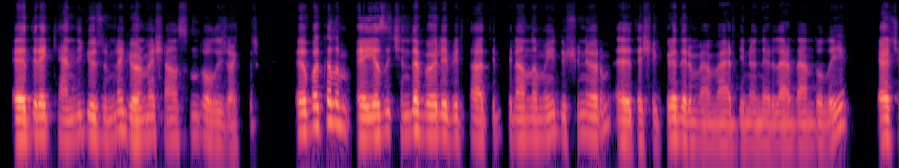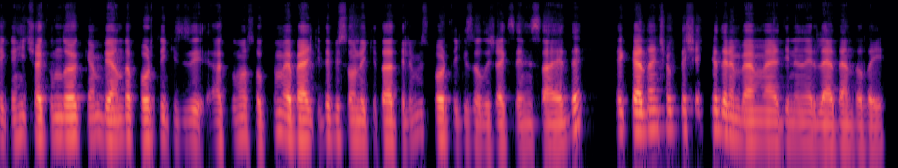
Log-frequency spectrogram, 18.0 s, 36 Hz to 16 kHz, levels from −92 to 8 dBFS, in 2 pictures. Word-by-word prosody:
eee, 110 0 +11
direkt 125 -1 +4
kendi 110 +3 -4
gözümle 115 +3 -1
görme 115 -1 +3
şansım 110 +1 -8
da - - -7
olacaktır. 90 -3 -7 0.4
Eee, 140 0 +6
bakalım, 170 -1 +3
eee, 115 - +7
yaz 125 +3 +6
içinde 135 0 +3
böyle 125 -1 +4
bir 120 - -4
tatil 110 +1 -4
planlamayı 110 +1 -4
düşünüyorum. 120 - -3
Eee, 105 -1 +5
teşekkür 105 +1 -5
ederim 105 -3 +3
ben 90 -1 -7
verdiğin 95 0 -5
önerilerden 90 0 -4
dolayı. 100 - -3 0.3
Gerçekten 110 -1 +2
hiç 120 -1 -10
aklımda 115 +1 +3
yokken 115 0 0
bir 110 - +6
anda 110 +2 0
Portekiz’i 105 -2 -3
aklıma 110 +4 -8
soktun 125 +9 -9
ve 115 -2 +4
belki 105 -3 +3
de 115 - -5
bir 110 - -9
sonraki 105 -2 -6
tatilimiz 105 +5 -2
Portekiz 105 -3 -1
olacak 95 0 -5
senin 90 0 -9
sayende. 90 - -1 0.3
Tekrardan 145 +1 +4
çok 150 0 -9
teşekkür 150 0 -6
ederim 120 -6 0
ben, 100 0 +1
verdiğin 100 0 -3
önerilerden 90 -1 -3
dolayı. 85 -1 -6
110 Hz, 175 wpm, -25 LUFS, 100-120 Hz, 0.4 s, eee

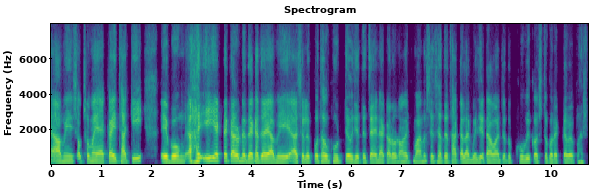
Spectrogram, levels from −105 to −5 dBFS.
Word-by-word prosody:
আমি 165 +1 -2 0.2
সবসময় 165 +1 -2
একাই 170 +4 +2
থাকি 160 +2 -1 0.6
এবং 165 +1 +6 0.2
এহ, 180 -2 +3 0.2
এই 200 - +4
একটা 195 0 -1
কারণে 180 0 +4
দেখা 160 +1 +3
যায় 165 -1 +6
আমি 155 +2 -2 0.3
আসলে 160 +1 -1
কোথাও 165 0 +2
ঘুরতেও 170 0 0
যেতে 150 -1 -2
চাই 140 -1 +1
না। 140 - -1
কারণ 150 +2 -1
অনেক 160 -1 -4
মানুষের 160 +1 -5
সাথে 155 0 -2
থাকা 145 0 -3
লাগবে 145 +1 -2
যেটা 150 +1 -2
আমার 145 0 -1
জন্য - - -7 0.2
খুবই 165 -1 -2
কষ্টকর 145 0 -4
একটা 135 - -6
ব্যাপার। 140 +2 -5
160 Hz, 175 wpm, -23 LUFS, 150-170 Hz, 0.6 s, এবং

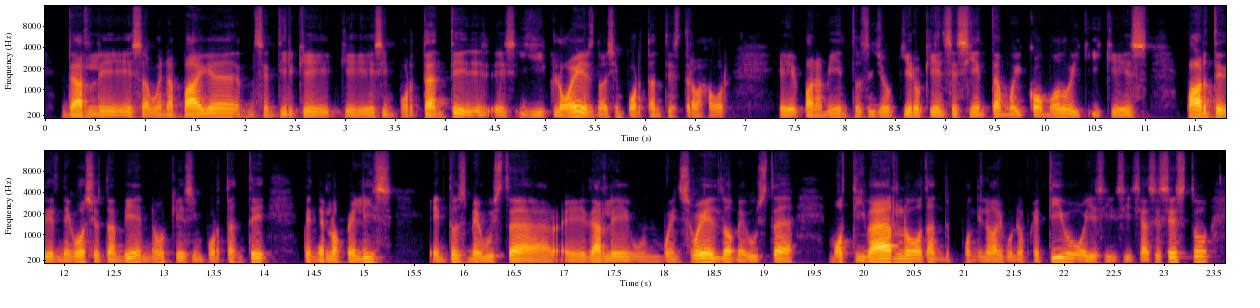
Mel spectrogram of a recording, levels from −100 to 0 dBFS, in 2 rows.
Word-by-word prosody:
darle 105 +1 +2
esa 105 +1 -2
buena 100 -1 -3
paga, 130 +3 +5
sentir 105 +1 -7
que 100 -4 -2
que 95 -1 -4
es 100 +4 -5
importante, 115 +4 -1
e 105 -1 -2
es 105 0 -8
y 95 0 -8
lo - - +4
es, - - +5
¿no? 110 - -3
Es 115 - -7
importante, 105 -4 -5
ese 110 0 -16
trabajador, 95 0 -5 0.5
eh, 100 -1 +1
para 95 0 0
mí. 110 +6 -4
Entonces, 105 -5 -7
yo 110 0 -4
quiero 110 -2 +1
que 105 0 -2
él 105 - -1
se 115 +3 -4
sienta 110 +1 -1
muy 110 0 -4
cómodo 115 +4 +1
y 100 - -4
y - - -11
que 95 -1 -3
es 100 -1 -4 0.3
parte 125 +2 +7
del 100 -1 -1
negocio 110 +4 0
también, 110 +1 0
¿no? 135 +7 -5
Que 100 - -5
es 100 +1 -6
importante 100 +5 -3 0.3
tenerlo 105 +1 -1
feliz. 105 +6 -2 0.3
Entonces, 120 +4 -4
me 110 -1 +2
gusta, 105 -3 +2
eh, 100 -1 -3
darle, 105 0 +2
un 100 0 -10
buen 105 0 -6
sueldo, 125 +3 +4
me 95 - -4
gusta 105 +2 0 0.3
motivarlo, 115 +3 +6
dando 105 -1 -5
poniendo 100 +2 -5
algún 105 +1 -4
objetivo, 130 +6 0
oye, 110 -2 0
si 100 -1 -11
si 105 0 -8
haces 110 +1 -4
esto, 145 +2 0
105 Hz, 165 wpm, -23 LUFS, 100-115 Hz, 0.5 s, parte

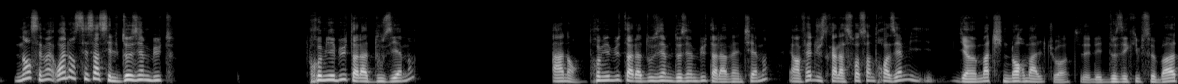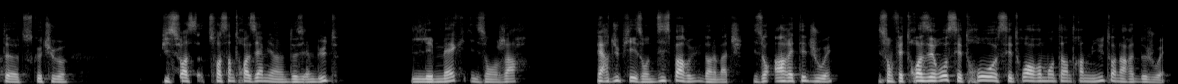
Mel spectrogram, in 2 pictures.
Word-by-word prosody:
Non 260 - +3
c'est 220 -7 0
mais 235 - 0
ouais 255 +6 +4
non 315 - +2
c'est 270 -2 -1
ça 260 +1 +6
c'est 200 -5 +2
le 160 - 0
2e 215 +4 +6
but. 195 +1 -3 1.3
1er 205 0 +5
but 230 +3 -1
à - - +8
la 150 -1 +6
12e. 145 - -1 1.4
Ah 150 0 +3
non, 130 -7 -4
1er 190 0 +2
but 200 0 -4
à - - +7
la 150 -2 +3
12e, 165 +2 0
2e 160 0 0
but 170 -1 -4
à 140 - +6
la 125 - +2
20e 135 - -3 0.2
et - - -7
en 140 - +3
fait, 200 +5 0
jusqu'à 165 -3 +1
la 135 - +3
63e 170 +5 -1
il 190 - -5
il - - -16 0.2
il 150 - -17
y 135 - +7
a 130 - +4
un - - +1
match 155 +2 0
normal 140 -3 +2
tu - - -13
vois? 110 +2 -4
Tu - - -12
sais 105 - -5
les 110 0 -4
2 130 +3 -1
équipes 130 +1 -6
se 130 - -2
battent, 150 +6 +4
heu, 125 -5 +1
tout 115 - -17
ce 115 - -14
que 135 - -1
tu 135 - -6
veux. 120 -2 -3 0.9
Puis 145 - -4
soixan 155 +2 0
soixante-troisième 155 -1 -1
il - - -4
y - - -3
a 125 - -3
un 115 - -4
2e 120 0 -3
but. 165 +7 -5 0.7
Les 125 0 +1
mecs 140 +9 -2
ils 125 -3 -9
ont, 115 -1 -4
genre, 135 +3 -6 0.6
perdu 165 +2 0
pied. 165 -2 0
Ils 125 -4 -2
ont 120 - -2
disparu 160 -1 0
dans 125 - -3
le 115 - -3
match. 115 0 -9
Ils 135 +4 -3
ont - - -4
arrêté 155 +2 +3
de 170 - -5
jouer. 140 0 -3 0.4
Ils - - -10
ont - - 0
fait: 150 - +1
«3-0 170 +5 +4
c'est 165 -7 -1
trop 180 +3 +2
c'est 150 0 -4
trop 170 +4 0
à 165 - +5
remonter 155 0 -2
en 155 - -1
30 150 0 -7
minutes, 165 +6 -6
on 170 - 0
arrête 125 -1 -4
de 125 - -4
jouer». 110 -3 -8
150 Hz, 255 wpm, -23 LUFS, 130-170 Hz, 1.4 s, à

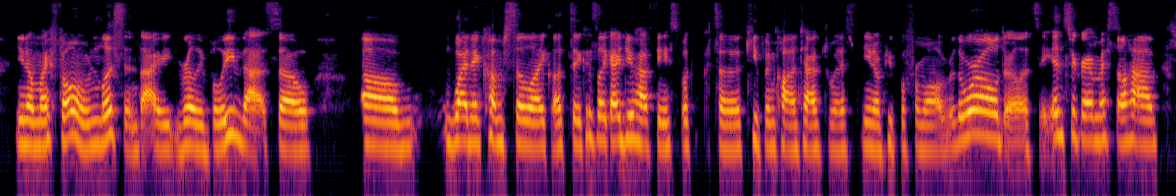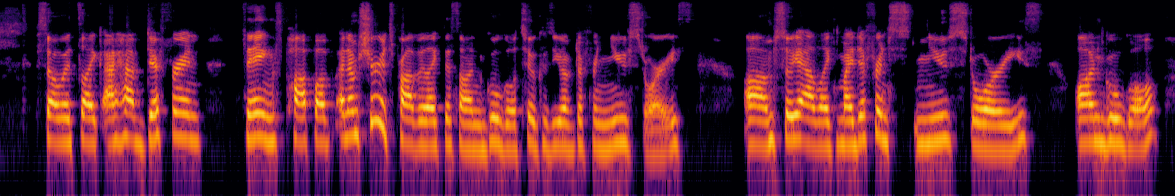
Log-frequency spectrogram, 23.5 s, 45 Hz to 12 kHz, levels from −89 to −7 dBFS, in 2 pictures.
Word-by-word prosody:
you 200 - -3
know, 195 - +4
my 185 0 +2
phone 195 -4 +1
listens. 205 -7 -1
I 170 0 -1
really 180 -1 +1
believe 190 +10 -1
that, 195 - 0
so, 170 -2 +3 0.5
um, 185 -2 +3 0.3
when 210 0 +2
it 205 0 0
comes 200 -3 -1
to, 200 - +2
like, 185 -1 +2
let's 185 - -2
say 195 - -3
'cause, 230 +3 -9
like, 215 -1 0
I 210 - +6
do 225 +1 0
have 195 -2 +2
Facebook 185 +1 -6 0.3
to 175 -1 -1
keep 205 -4 -8
in 180 - -5
contact 170 0 0
with, 170 0 -8
you 185 -1 -6
know, 170 - -1
people 180 0 -12
from 175 +1 -10
all 170 0 0
over - - -11
the 215 - -3
world, 245 -3 +4
or 105 - -1
let's 105 +10 -6
say, - - -13
Instagram, 225 -3 0
I - - 0
still 215 -2 -1
have. 195 -3 +2 0.6
So, 215 -2 +2
it's 210 +1 -2
like, 205 -3 +3
I 205 - +4
have 220 -3 +1
different 230 -1 +1 0.4
things 225 -2 +3
pop 215 -2 +1
up, 210 0 +3
and 230 - +3
I'm 250 - +3
sure 365 +10 -1
it's 330 - -2
probably 190 -1 +3
like 185 0 +3
this 200 -1 -6
on 175 -2 +1
Google 175 -4 -1
too 195 +3 -4
'cause 180 0 -12
you 185 - -2
have 180 -2 -2
different 185 -1 -6
news 195 0 -4
stories. 190 +1 -6 0.5
Um, 195 +1 +4
so, 225 - -2
yeah, 220 -2 +5
like, 185 -1 0
my 195 -1 +2
different 220 +1 -1
s - - -14
news 210 +2 -3
stories 180 +5 -1 0.3
on 210 0 +3
Google, 200 +4 -1
200 Hz, 205 wpm, -23 LUFS, 180-220 Hz, 0.6 s, I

